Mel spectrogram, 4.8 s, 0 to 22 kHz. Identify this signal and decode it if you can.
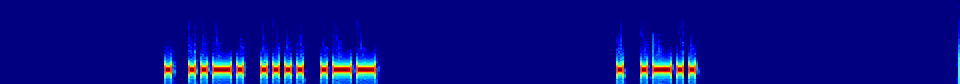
Morse code, heard as a keyed tone, about 40 wpm, 700 Hz. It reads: EFHW EL
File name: IQE Course 3 - Lesson 89 - YAGI - Two Elements - 40wpm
